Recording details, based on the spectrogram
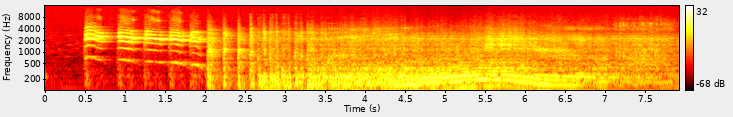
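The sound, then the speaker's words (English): A voice imitates an airplane engine starting up: a few sputtering, coughing bursts speed up into a steady, loud droning roar that holds continuous to the end. “The engine starts, the plane taxis out to the end of the runway.”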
